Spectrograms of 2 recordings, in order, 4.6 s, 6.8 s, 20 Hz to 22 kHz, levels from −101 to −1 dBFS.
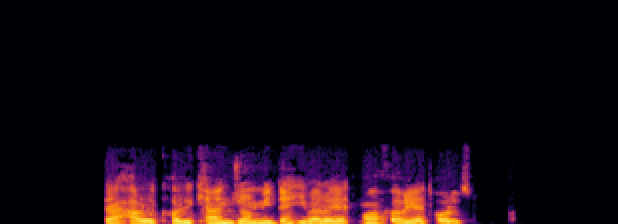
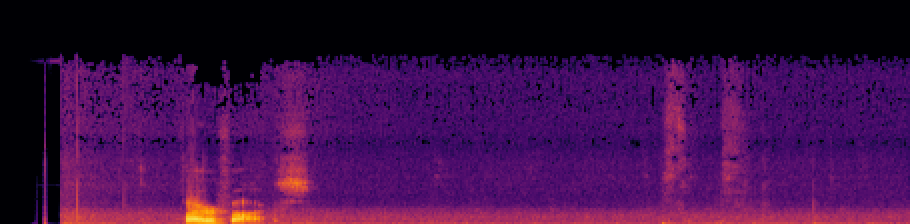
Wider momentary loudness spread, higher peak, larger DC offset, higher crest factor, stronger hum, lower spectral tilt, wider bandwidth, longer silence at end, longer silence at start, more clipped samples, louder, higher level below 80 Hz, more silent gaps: second, 6 LU vs 30 LU; about the same, -2 dBFS vs -2 dBFS; neither; second, 14 dB vs 24 dB; neither; about the same, -5.5 dB/octave vs -6 dB/octave; second, 6 kHz vs 16.5 kHz; second, 1.15 s vs 1.85 s; first, 0.8 s vs 0.5 s; neither; first, -15 LUFS vs -18 LUFS; about the same, -56 dBFS vs -56 dBFS; neither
